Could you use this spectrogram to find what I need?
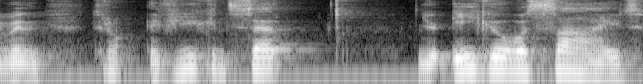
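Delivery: put-on gentle voice, very quiet and slow. Mocking how someone sounds when he puts on a soft voice: imitating Boogie's soft slow voice. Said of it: "Boogie putting on his, like, soft voice where he's, like, slowly".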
